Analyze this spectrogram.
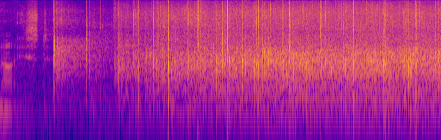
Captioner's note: applause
